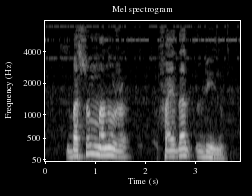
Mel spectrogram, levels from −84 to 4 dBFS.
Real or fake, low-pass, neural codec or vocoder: real; 7.2 kHz; none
